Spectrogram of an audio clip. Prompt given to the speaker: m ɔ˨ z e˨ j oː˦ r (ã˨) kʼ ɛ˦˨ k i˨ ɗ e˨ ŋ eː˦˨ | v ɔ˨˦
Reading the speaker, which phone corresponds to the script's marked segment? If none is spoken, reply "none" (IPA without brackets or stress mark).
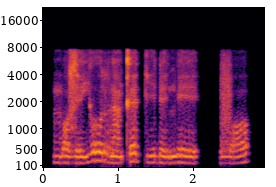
ã˨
